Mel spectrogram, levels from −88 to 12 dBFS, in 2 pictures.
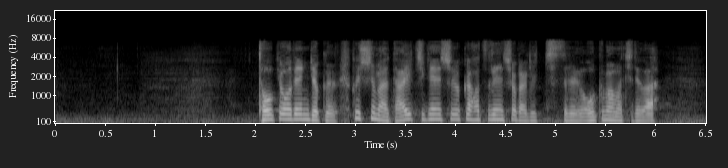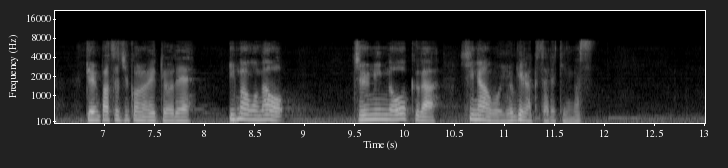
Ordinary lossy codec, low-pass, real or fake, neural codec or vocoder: none; 7.2 kHz; fake; codec, 44.1 kHz, 2.6 kbps, SNAC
